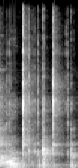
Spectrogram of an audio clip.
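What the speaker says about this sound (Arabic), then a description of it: "نحركهم مع بعض" A spoon stirs yeast and sugar into water for awameh dough, giving a few distinct clinks against the bowl in quick succession, close and moderately loud.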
